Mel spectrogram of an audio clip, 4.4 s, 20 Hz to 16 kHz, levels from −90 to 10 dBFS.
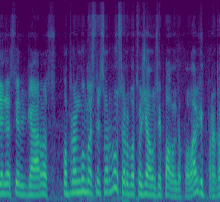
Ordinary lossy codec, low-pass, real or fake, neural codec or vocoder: Opus, 16 kbps; 14.4 kHz; fake; codec, 44.1 kHz, 2.6 kbps, SNAC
